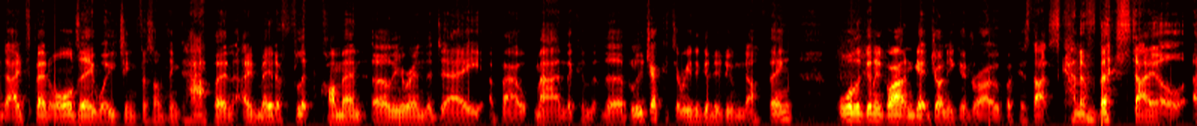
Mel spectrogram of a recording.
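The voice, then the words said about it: British accent. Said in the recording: “if you can't tell by my accent, I am from the United Kingdom.”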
